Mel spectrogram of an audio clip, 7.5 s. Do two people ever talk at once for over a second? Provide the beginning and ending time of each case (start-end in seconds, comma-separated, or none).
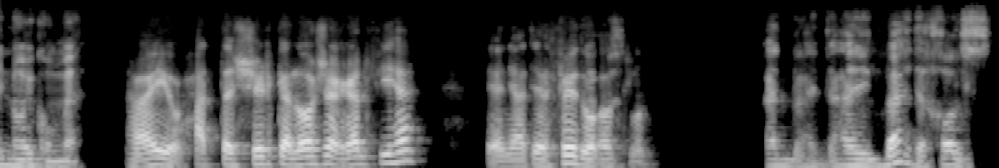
none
